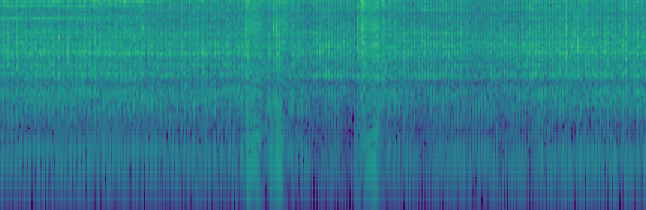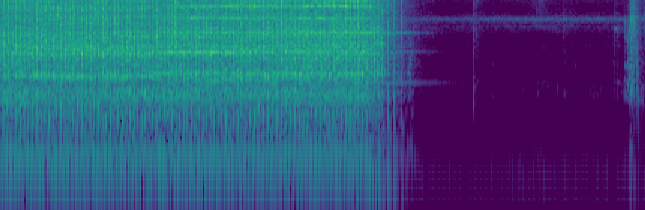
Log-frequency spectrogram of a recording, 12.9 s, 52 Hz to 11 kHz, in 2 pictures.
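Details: Stihl MS660 chainsaw fitted with a big bore kit (no freeport), test run after fixing known issues: two-stroke screaming at high revs with brief early stumbles on acceleration, seems to be loading up on fuel; cause not confirmed, back to bench afterward.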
